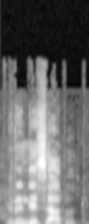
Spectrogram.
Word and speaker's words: Grain de Sable: ¿Cómo se dice? – Grain de Sable.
